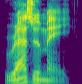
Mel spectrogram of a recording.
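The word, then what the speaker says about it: résumé: 是要念成 resume，它是源自于法文，指的就是履历表。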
